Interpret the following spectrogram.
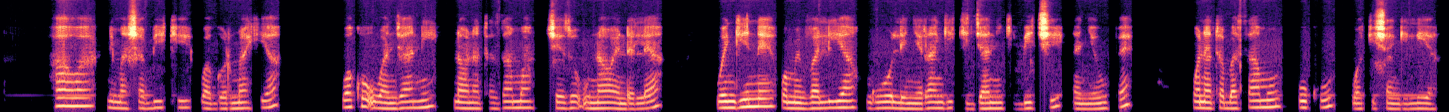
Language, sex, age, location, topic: Swahili, female, 18-24, Kisumu, government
